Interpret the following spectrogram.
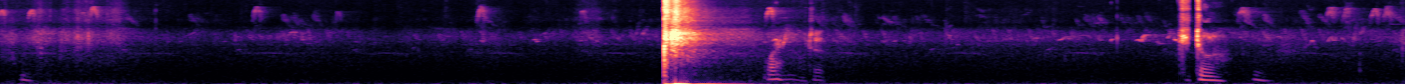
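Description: An air rifle fires once, a sharp crack about seven seconds in that dies away within a second; a second, weaker crack comes about five seconds later. Small birds chirp faintly in the background.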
